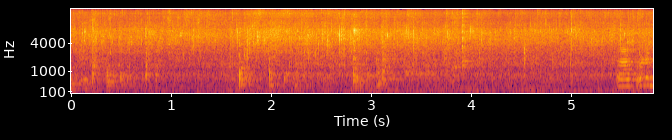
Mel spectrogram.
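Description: Chopped tomato and dried chilli-cumin paste hit onion and ginger-garlic in a hot pan, giving a steady close sizzle with scattered stirring scrapes and clinks throughout.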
